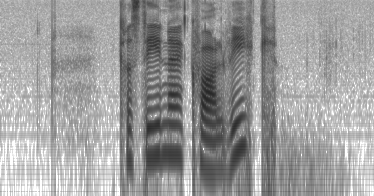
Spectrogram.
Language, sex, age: Norwegian, female, 43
